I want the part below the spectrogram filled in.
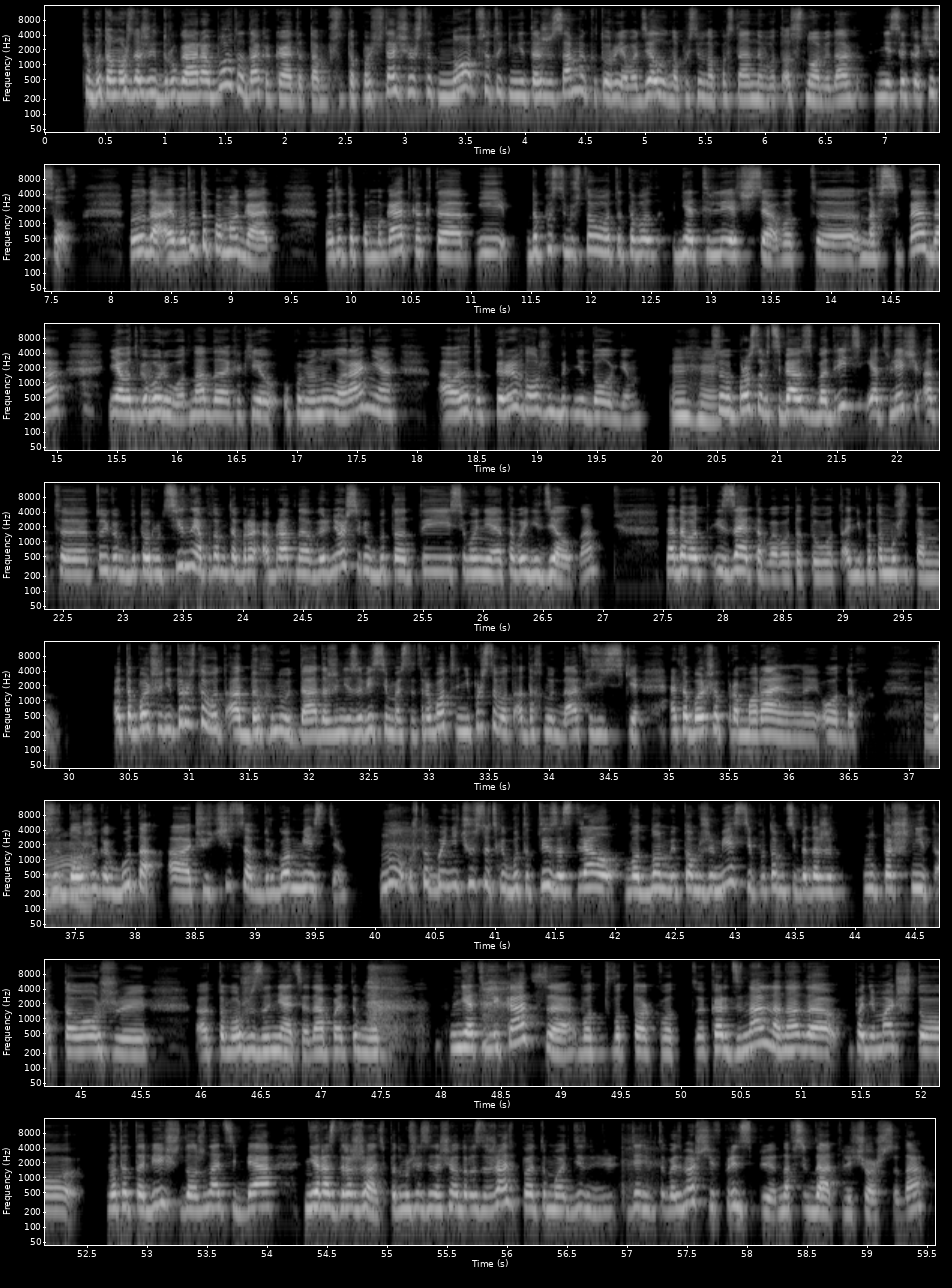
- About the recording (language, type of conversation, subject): Russian, podcast, Что вы делаете, чтобы не отвлекаться во время важной работы?
- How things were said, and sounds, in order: chuckle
